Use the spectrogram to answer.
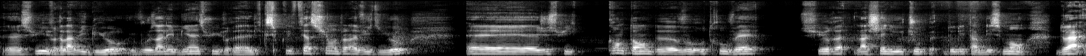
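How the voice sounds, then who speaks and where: Mellow-voiced male teacher explaining grammar. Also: mid-range voice. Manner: patient, explanatory, often repeats and restarts words. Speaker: schoolteacher. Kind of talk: recorded grammar lesson for pupils.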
